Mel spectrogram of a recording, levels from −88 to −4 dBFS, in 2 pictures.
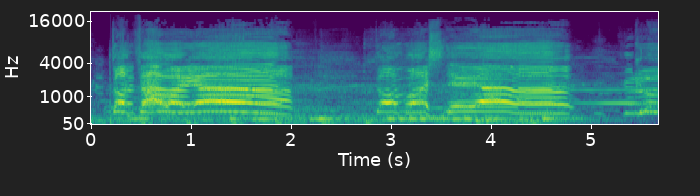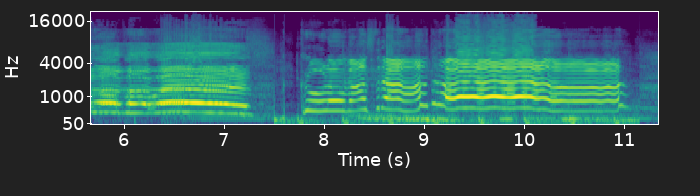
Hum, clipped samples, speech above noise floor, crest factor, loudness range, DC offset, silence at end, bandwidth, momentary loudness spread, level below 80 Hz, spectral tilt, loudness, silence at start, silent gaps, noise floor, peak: none; under 0.1%; 20 dB; 12 dB; 8 LU; under 0.1%; 0.2 s; 19 kHz; 18 LU; -44 dBFS; -2.5 dB/octave; -12 LUFS; 0.05 s; none; -34 dBFS; 0 dBFS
